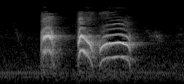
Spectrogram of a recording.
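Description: A great kiskadee gives its loud, shrill three-part call: two short, harsh notes and then a longer, arched, drawn-out note, like "bem-te-vi".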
